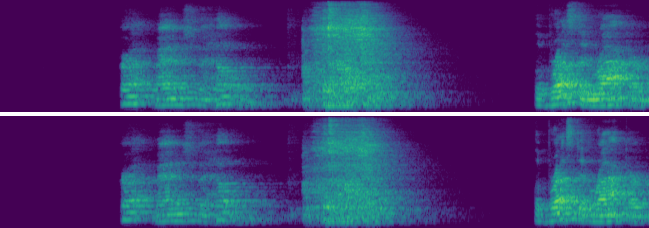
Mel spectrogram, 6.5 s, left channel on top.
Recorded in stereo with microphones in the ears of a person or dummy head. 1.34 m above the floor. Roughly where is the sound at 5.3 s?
Right.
